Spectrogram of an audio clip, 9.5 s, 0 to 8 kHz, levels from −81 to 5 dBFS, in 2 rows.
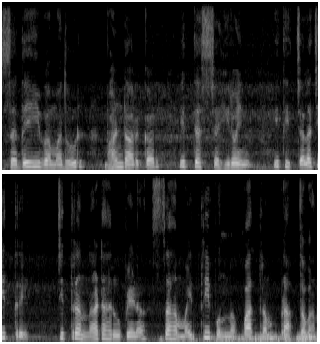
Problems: none marked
